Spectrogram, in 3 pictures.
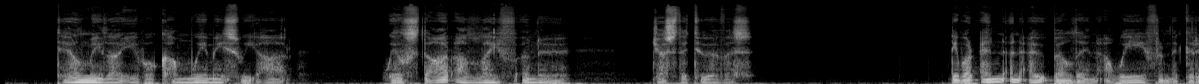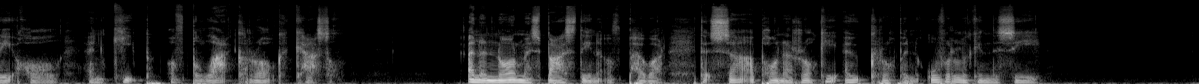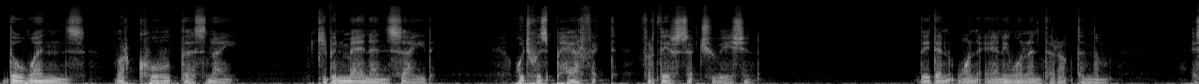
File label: Erotic Sample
